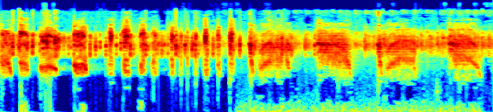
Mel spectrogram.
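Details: Mixed swiftlet calls as a rattling, buzzy chatter, with high chirps bunched into short bursts separated by brief gaps.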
